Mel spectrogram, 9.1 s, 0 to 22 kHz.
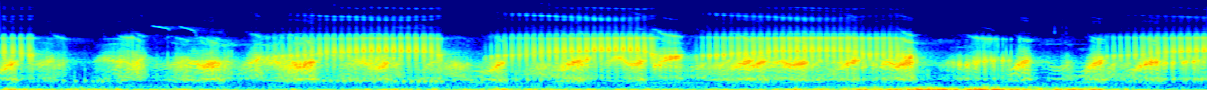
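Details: Wild frogs calling together at a quiet forest pond, captured with an iPhone 14 Pro and Shure MV88+ microphone; loud rhythmic croaking swells in waves every second or two, many voices overlapping, a soft low rumble underneath.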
